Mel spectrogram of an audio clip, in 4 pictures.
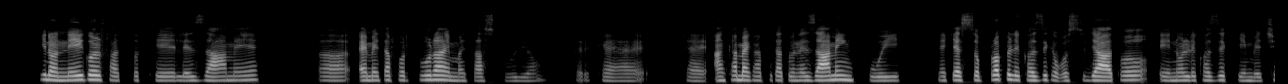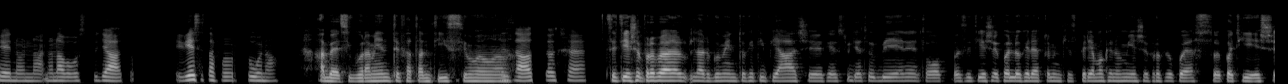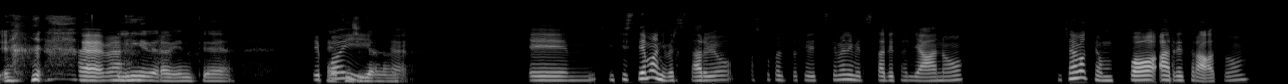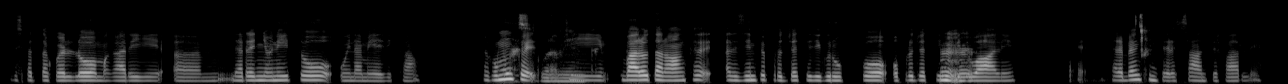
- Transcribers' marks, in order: "cioè" said as "ceh"; "proprio" said as "propio"; tapping; "cioè" said as "ceh"; "proprio" said as "propio"; in English: "top"; laughing while speaking: "beh"; chuckle; "cioè" said as "ceh"; background speech; "Cioè" said as "ceh"
- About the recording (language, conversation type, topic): Italian, unstructured, È giusto giudicare un ragazzo solo in base ai voti?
